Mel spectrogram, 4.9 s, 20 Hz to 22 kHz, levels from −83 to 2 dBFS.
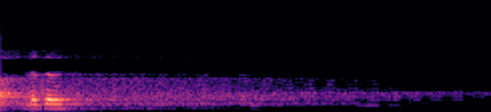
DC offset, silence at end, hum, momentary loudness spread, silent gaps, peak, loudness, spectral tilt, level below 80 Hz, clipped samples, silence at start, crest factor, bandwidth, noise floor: under 0.1%; 2.45 s; none; 28 LU; none; -4 dBFS; -20 LUFS; -10.5 dB/octave; -74 dBFS; under 0.1%; 0 s; 22 dB; 3.4 kHz; -63 dBFS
